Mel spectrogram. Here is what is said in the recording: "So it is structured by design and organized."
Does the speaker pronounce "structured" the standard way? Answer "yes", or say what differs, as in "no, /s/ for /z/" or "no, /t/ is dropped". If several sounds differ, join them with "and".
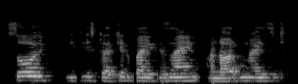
no, /ɹ/ is dropped and /k/ is dropped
